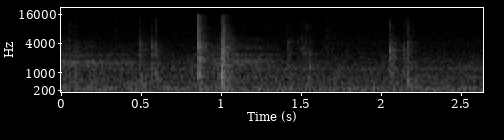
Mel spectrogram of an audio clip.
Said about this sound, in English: Let me just type that in.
